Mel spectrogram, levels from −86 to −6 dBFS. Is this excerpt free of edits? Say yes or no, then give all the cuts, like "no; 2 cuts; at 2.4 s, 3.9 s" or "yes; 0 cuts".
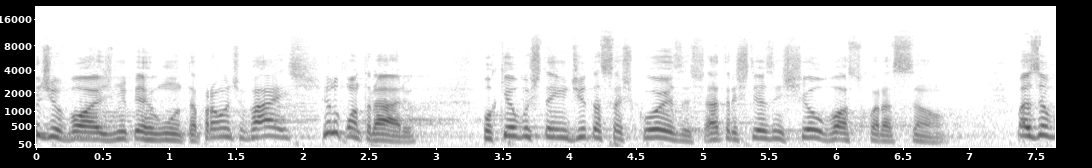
no; 1 cut; at 2.1 s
